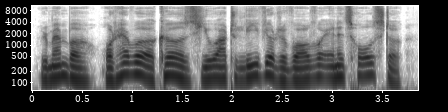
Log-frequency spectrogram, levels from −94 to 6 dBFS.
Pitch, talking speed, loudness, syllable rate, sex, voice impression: 135 Hz, 185 wpm, -15 LUFS, 6.3 syllables/s, male, masculine, adult-like, slightly thick, slightly cool, sincere, slightly calm, slightly elegant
